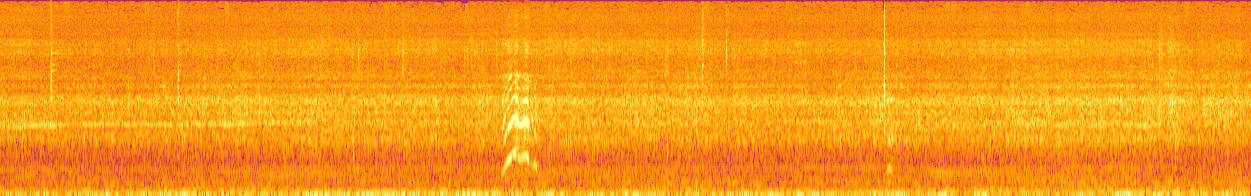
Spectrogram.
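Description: A dirt bike engine drones steadily at speed.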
